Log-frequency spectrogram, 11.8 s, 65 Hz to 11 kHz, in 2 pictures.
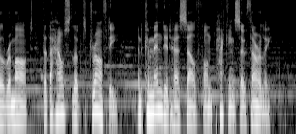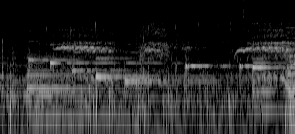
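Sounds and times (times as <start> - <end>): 
speech: 0.0 - 5.6
hooves of a driven team of mares clip-clopping on a drive: 0.0 - 11.8
horse neighing and whinnying: 6.7 - 9.8, 10.6 - 11.8.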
